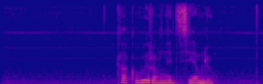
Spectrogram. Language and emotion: Russian, neutral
